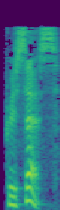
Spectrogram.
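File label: "precess", British English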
